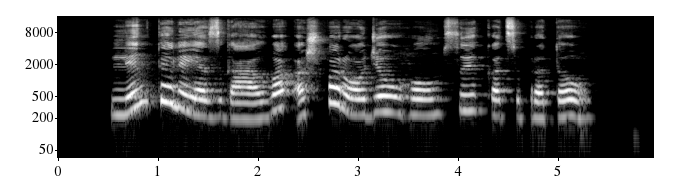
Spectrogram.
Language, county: Lithuanian, Tauragė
